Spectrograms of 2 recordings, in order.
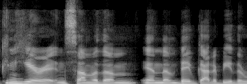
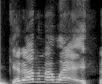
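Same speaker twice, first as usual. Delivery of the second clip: raised, laughing brush-off; brusque mock impatience; 12 semitones higher than usual. New Englander explaining her people's bluntness, mock impatient. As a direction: playfully order someone aside, pitch up.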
